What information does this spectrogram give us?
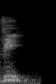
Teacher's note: इसमें lower lip और अपर teeth use करें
